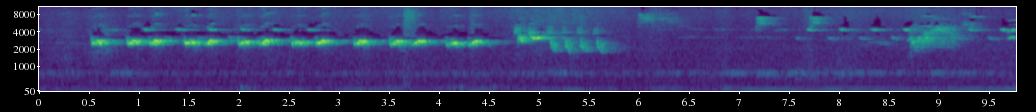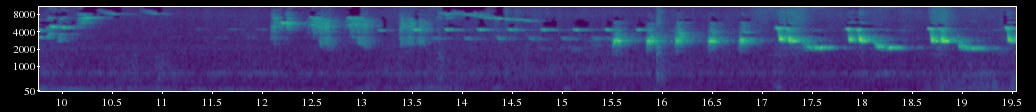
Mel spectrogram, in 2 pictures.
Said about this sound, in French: vous allez entendre cette répétition, je vous le remets, qui est caractéristique. Il n'y a pas beaucoup d'oiseaux qui sont comme ça. Donc, improvisateur et en même temps répétiteur.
